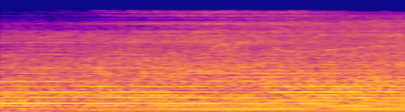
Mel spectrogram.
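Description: Dramatic background score of sustained held notes, with the low bass dropping away early on.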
